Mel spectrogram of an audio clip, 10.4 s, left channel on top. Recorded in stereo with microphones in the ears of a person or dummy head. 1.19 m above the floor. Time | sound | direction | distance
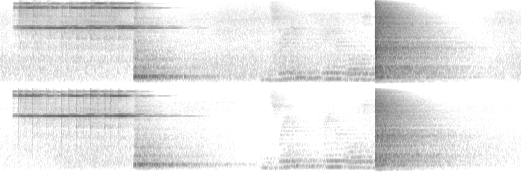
0.2 | a bell | 50° right (ahead or behind) | 1.6 m
2.6 | a whoosh | 60° left (ahead or behind) | 3 m
5.2 | a woman speaking | 10° left (ahead or behind) | 3.5 m
7.5 | a clap | 50° left (ahead or behind) | 1.0 m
